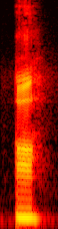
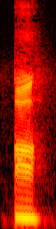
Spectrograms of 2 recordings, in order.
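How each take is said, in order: Both takes have the same delivery.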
